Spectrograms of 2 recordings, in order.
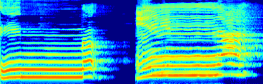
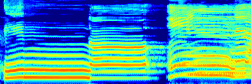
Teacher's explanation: इन्ना बगैर खींचे, इन्ना एक अलीफ तक खींच के पढ़ रहे हैं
